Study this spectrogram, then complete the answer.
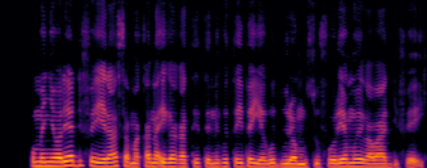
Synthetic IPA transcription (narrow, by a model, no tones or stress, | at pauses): kumɛɲɔɾijadifɛjeɾasamakanaʔekakatetɛnekotaibɛiakoduɾamusufoɾiamujekawadifɛ̰jḛ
